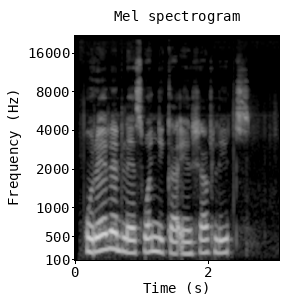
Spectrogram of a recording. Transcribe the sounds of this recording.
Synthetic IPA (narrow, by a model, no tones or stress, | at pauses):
uɾɛɾɛndlɛswaɲikaʔɛ̃nʃaflit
